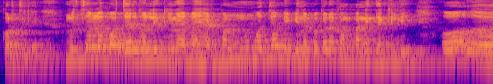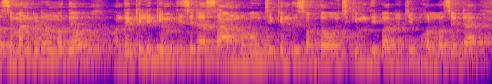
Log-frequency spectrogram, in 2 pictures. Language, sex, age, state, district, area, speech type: Odia, male, 30-45, Odisha, Khordha, rural, spontaneous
